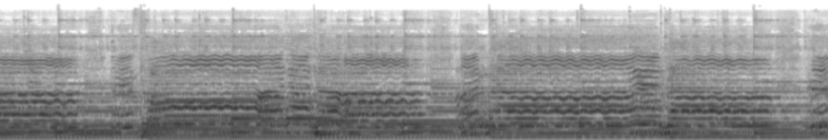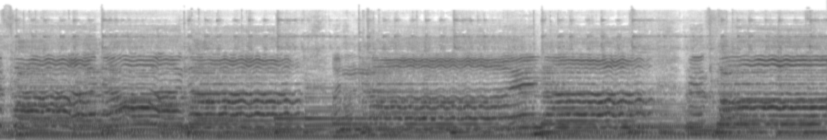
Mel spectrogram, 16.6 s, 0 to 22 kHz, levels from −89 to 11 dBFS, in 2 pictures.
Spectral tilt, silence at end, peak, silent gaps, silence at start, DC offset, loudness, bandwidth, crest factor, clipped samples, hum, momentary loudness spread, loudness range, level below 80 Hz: -5 dB/octave; 0 s; 0 dBFS; none; 0 s; under 0.1%; -13 LUFS; 17 kHz; 12 dB; under 0.1%; none; 4 LU; 1 LU; -38 dBFS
